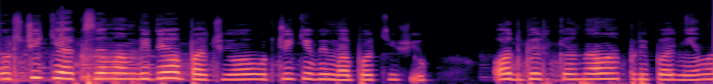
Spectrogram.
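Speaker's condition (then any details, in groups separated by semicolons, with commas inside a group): Cerebral palsy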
